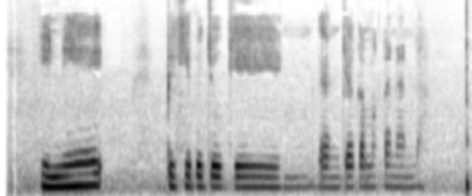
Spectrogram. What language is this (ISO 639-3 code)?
msi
